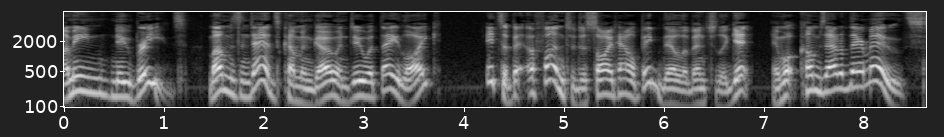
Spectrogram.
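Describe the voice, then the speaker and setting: A man's put-on character voice, high in pitch, at a moderate pace. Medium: audio drama. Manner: easygoing, happy, chatty.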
